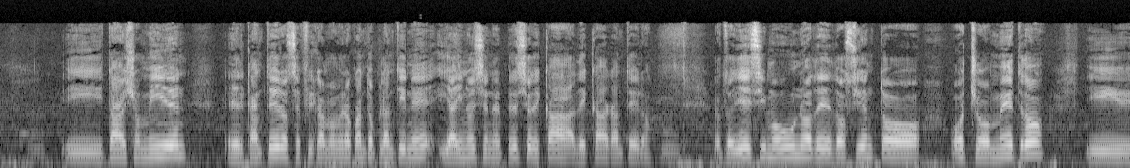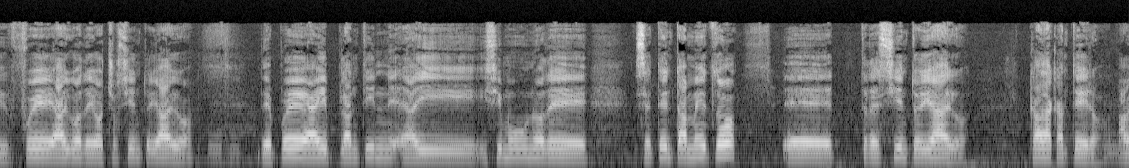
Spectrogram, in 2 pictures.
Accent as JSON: {"language": "Spanish", "region": "Paysandú", "country": "Uruguay", "tie": "born there", "also_born_or_lived": "San José", "lives_now": "Canelones, Uruguay", "said": "Soy nacido en Paysandú, vivía en San José y ahora vivo acá en Canelones."}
